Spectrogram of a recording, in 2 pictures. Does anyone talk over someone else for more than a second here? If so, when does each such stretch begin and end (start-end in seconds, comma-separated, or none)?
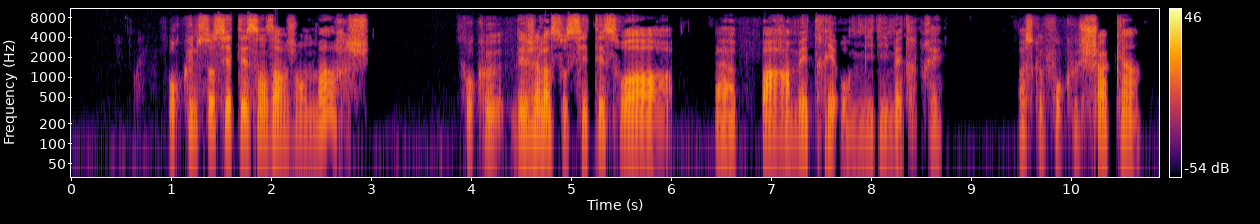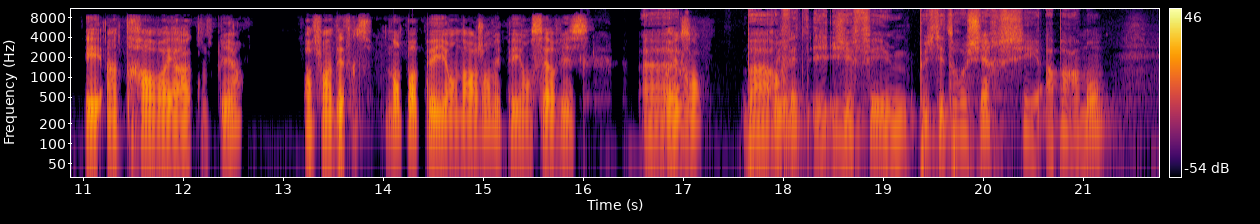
none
